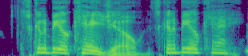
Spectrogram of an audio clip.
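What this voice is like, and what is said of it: Impression of Joe Biden. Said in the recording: “my impression of Biden doing his dad.”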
